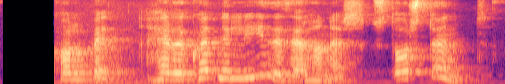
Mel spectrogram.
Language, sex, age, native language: Icelandic, female, 50-59, Icelandic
